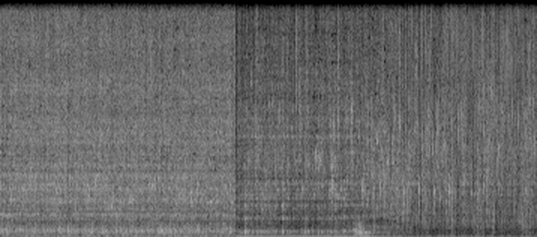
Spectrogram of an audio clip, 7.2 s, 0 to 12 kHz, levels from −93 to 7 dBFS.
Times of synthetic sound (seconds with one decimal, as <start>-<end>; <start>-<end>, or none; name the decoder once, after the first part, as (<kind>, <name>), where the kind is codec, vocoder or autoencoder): 0.7-1.7 (vocoder, BigVGAN v2)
